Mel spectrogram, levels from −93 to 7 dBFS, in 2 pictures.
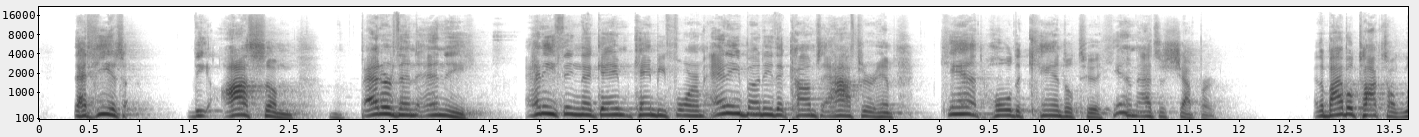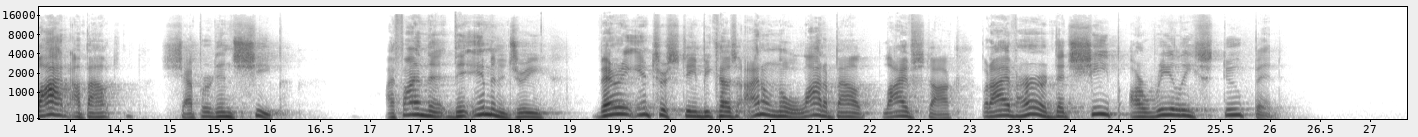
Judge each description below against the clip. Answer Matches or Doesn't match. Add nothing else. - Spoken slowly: Matches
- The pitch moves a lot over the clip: Matches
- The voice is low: Doesn't match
